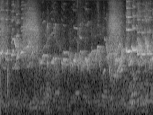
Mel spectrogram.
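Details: Greater green leafbird delivering koncer song, a fast run of shrill chirps and slurred whistles ending in a brief clear high tone, all loud and tightly packed.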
